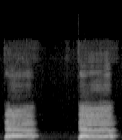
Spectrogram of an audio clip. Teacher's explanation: তো এই তাটা উচ্চারণ করতে গিয়ে আমাদের জিহ্বার আগাটা উপরের তালুর সঙ্গে চলে যাবে, তালুর সঙ্গে লেগে উচ্চারিত হবে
